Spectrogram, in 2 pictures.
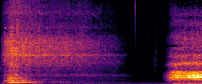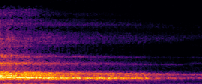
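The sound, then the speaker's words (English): Slow, deep breathing, in through the nose and out through the mouth: a long airy exhale, a brief quiet pause, then a long drawn-in breath that fades gradually. No talking. “Focus on the sound of your breath.”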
